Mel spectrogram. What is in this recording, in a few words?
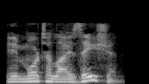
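"immortalization", British English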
